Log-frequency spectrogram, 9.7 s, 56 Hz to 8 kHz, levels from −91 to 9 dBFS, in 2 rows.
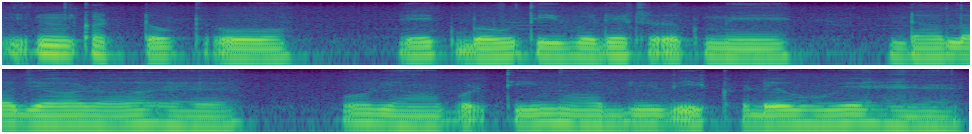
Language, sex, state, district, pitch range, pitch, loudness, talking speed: Hindi, male, Uttar Pradesh, Saharanpur, 105-115 Hz, 105 Hz, -16 LUFS, 135 wpm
